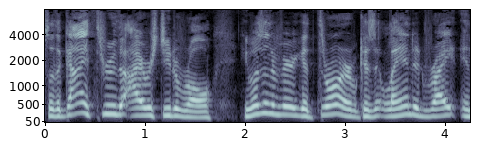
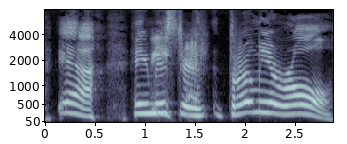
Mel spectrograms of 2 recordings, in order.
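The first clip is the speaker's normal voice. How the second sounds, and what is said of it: Poor deep put-on Irish accent. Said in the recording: “a deep Irish voice ... My voice still sucks. My Irish accent. ... Still Norwegian.”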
